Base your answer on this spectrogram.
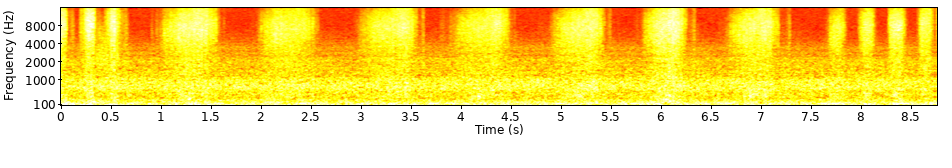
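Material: Nothing is struck.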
